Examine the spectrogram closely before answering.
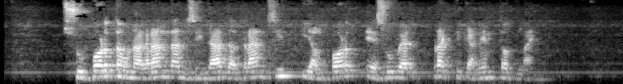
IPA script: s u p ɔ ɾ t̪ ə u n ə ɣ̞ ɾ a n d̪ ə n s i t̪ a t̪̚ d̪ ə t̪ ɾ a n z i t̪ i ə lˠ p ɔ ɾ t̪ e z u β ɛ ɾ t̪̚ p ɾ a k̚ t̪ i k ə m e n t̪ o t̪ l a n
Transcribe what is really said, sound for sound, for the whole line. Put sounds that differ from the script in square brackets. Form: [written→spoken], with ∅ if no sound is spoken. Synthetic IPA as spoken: s u p ɔ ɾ t̪ ə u n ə ɣ̞ ɾ a n d̪ ə n s i t̪ a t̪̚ d̪ ə t̪ ɾ a n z i t̪ i ə lˠ p ɔ ɾ t̪ e z u β ɛ ɾ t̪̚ p ɾ a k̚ t̪ i k ə m e n t̪ o t̪ l a [n→ɲ]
